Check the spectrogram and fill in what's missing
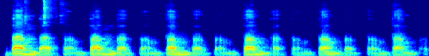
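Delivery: chanted metre, first "bum" of each three heavy, two light beats after; dactylic beat. Shown as a demonstration. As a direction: beat out "Bum, ba, bum" long-short-short in steady repeats. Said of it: "a dactylic line is long, short, short".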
